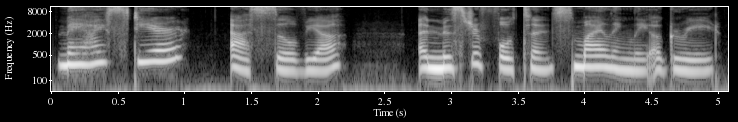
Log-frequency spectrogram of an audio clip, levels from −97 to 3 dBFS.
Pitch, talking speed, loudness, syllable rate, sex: 240 Hz, 120 wpm, -16 LUFS, 3.9 syllables/s, female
